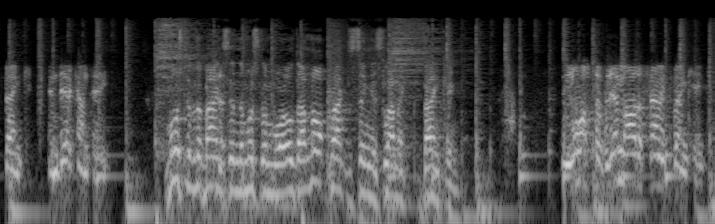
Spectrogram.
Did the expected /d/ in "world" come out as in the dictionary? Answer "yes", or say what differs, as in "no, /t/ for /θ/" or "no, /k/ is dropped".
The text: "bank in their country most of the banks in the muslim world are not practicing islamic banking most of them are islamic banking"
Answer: yes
